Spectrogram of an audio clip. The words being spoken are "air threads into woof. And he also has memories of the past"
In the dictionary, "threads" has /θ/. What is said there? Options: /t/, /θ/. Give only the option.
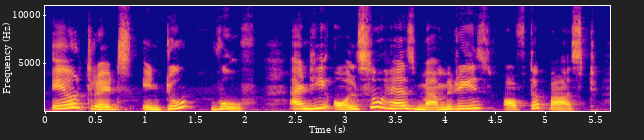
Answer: /t/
